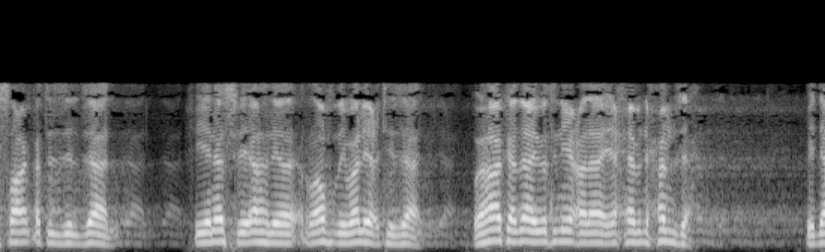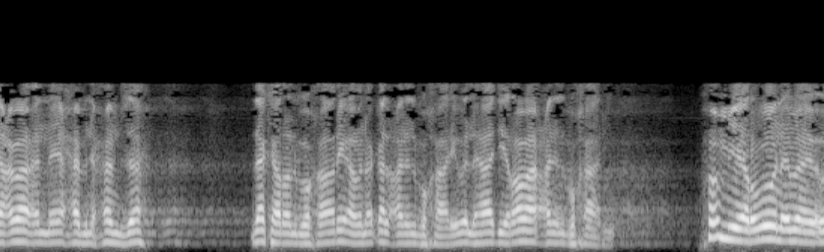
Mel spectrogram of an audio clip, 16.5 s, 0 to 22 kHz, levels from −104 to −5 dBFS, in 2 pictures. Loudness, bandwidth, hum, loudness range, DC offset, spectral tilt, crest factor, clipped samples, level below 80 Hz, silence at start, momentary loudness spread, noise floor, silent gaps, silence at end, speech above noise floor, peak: -20 LUFS; 5.8 kHz; none; 3 LU; under 0.1%; -9.5 dB/octave; 16 dB; under 0.1%; -66 dBFS; 0 s; 11 LU; -56 dBFS; none; 0 s; 36 dB; -6 dBFS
